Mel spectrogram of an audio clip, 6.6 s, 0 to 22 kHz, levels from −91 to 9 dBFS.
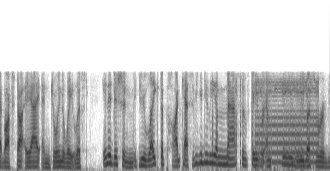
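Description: Speech coming through a narrow, gravelly channel, and the whole thing carries the signature of the GSM full-rate codec. Nothing gets through above about 3.8 kHz, so the top end is gone, and the voice has that buzzy, rough texture you get when a coder models the vocal tract and rebuilds the excitation from a sparse train of pulses instead of the real waveform. The damage is plainly audible, and the sound fits the old 13 kbps full-rate coder. Then a nearby 2G handset leaks in twice. From 4.25 to 5.06 s there are GSM signalling bursts: a galloping dit-dit-dit of short buzzes at a burst rate of 216.7 Hz, sitting at roughly 5 dB below the speech. That's the sound of the phone firing off brief groups of radio bursts while it's signalling, which the audio circuitry rectifies into audible clicks. Right after, from 5.11 to 6.38 s, it turns into continuous GSM phone buzz, a hard, raspy 217 Hz tone with lots of harmonics at about 4 dB below the speech. 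It stays nearly steady, which is what you hear once the phone is actually in a call and transmitting its bursts 217 times a second. The buzz has nothing to do with the speech itself, it's pure RF pickup.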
